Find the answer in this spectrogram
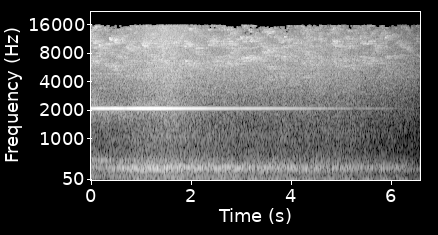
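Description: Synthetic whoosh sound effect for an animated logo card: a steady high whistle over a low rushing noise, loudest about a second in and then slowly fading.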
